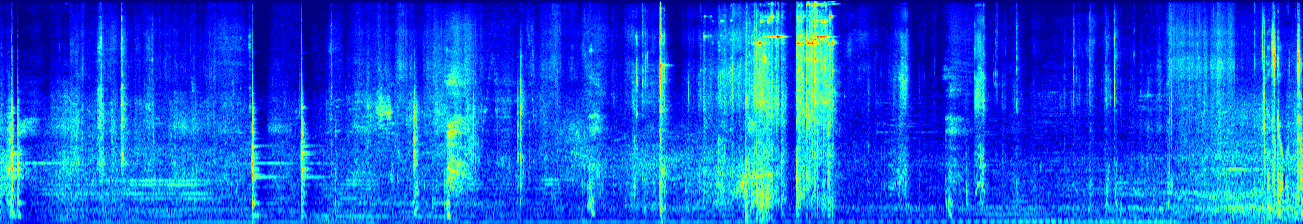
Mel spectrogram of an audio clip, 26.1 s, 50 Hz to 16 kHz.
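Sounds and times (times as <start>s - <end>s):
steady low hum: 0.0s - 26.0s
metal tools clinking and scraping: 12.6s - 18.1s.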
